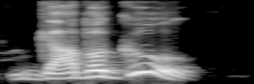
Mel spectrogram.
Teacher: The second to last vowel, an O sound, gets raised. So change it to an oo and toss out the last syllable.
